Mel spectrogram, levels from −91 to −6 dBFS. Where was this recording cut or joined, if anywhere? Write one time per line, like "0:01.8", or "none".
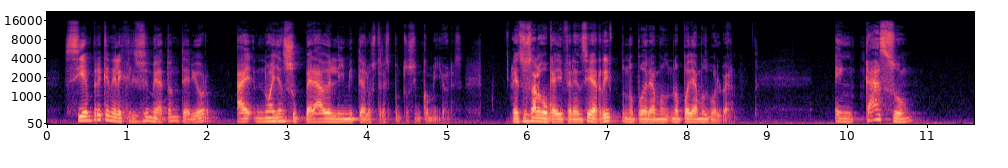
0:06.3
